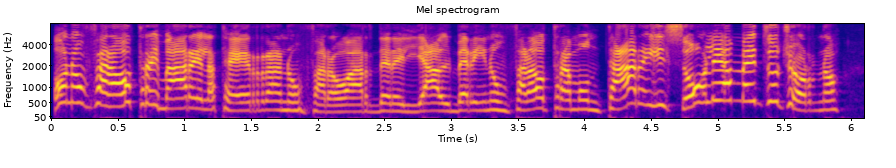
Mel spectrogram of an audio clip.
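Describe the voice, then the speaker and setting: A woman voicing a boastful old woman who claims magic powers, in a storybook reading, with a shrill, coaxing and threatening manner. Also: big pitch swings, a little slow, bright, forceful tone, no echo, studio quality, exaggerated voice. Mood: shouting, threatening.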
